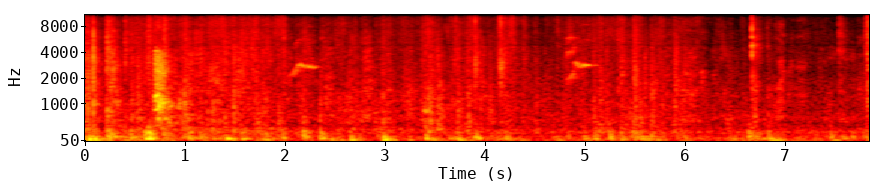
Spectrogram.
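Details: Indoors before sleep, a 72-day-old Akita puppy called Jun lets out two short rising whines a few seconds apart, with a sharp yelp early on, amid rustling and scraping movement.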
